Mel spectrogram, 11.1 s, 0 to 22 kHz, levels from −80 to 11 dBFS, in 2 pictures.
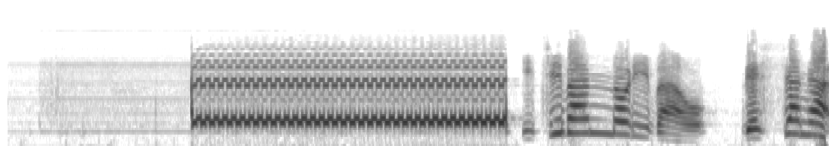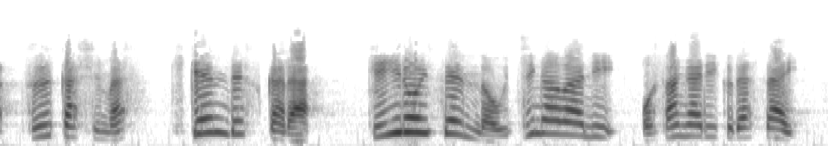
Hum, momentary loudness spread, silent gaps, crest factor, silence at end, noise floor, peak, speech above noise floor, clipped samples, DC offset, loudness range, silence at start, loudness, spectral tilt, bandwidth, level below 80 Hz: none; 13 LU; none; 14 dB; 0.25 s; -54 dBFS; -4 dBFS; 35 dB; under 0.1%; under 0.1%; 7 LU; 1.25 s; -17 LUFS; -2.5 dB/octave; 9.2 kHz; -60 dBFS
